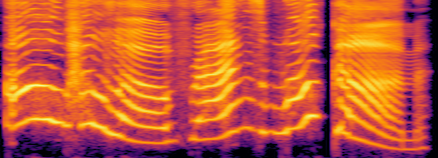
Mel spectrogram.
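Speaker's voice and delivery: high, loud cheerful greeting. A narrator's reading. Ollie greets his friends at the door, cheerfully high. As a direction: welcome them brightly, all smiles. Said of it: "said cheerfully".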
